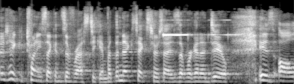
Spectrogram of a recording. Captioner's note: timer beeps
